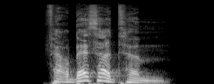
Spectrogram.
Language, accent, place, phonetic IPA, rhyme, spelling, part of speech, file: German, Germany, Berlin, [fɛɐ̯ˈbɛsɐtəm], -ɛsɐtəm, verbessertem, adjective, De-verbessertem.ogg
- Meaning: strong dative masculine/neuter singular of verbessert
